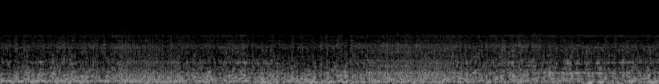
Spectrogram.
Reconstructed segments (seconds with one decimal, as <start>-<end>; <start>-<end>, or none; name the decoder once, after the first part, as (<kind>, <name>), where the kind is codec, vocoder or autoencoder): 0.0-1.2 (vocoder, BigVGAN v2); 1.8-3.7; 4.5-6.6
